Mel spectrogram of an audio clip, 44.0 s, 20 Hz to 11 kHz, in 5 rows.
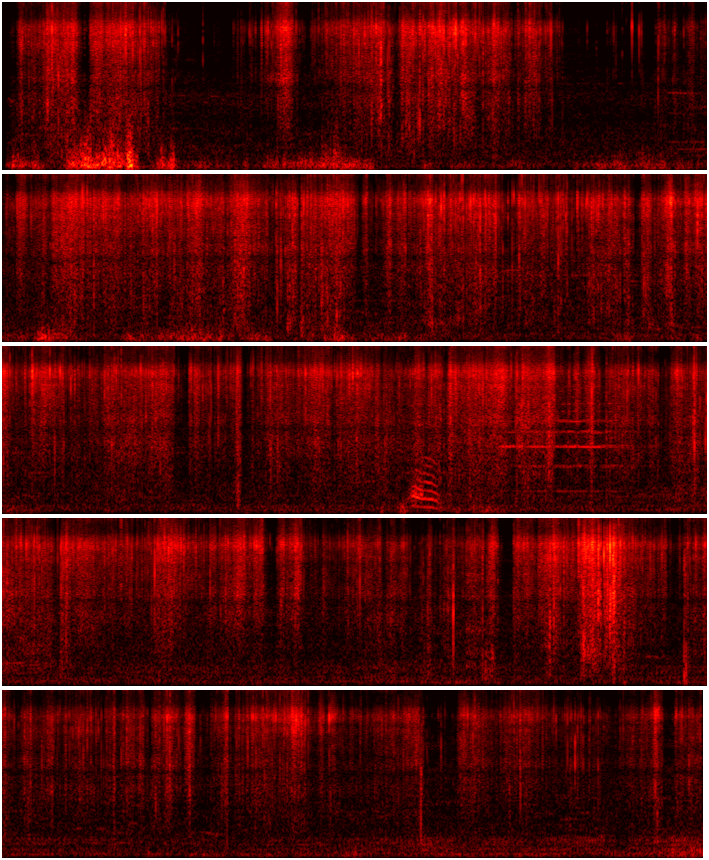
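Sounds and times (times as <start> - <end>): screen cracking under tyre: 0.1 - 44.0.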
